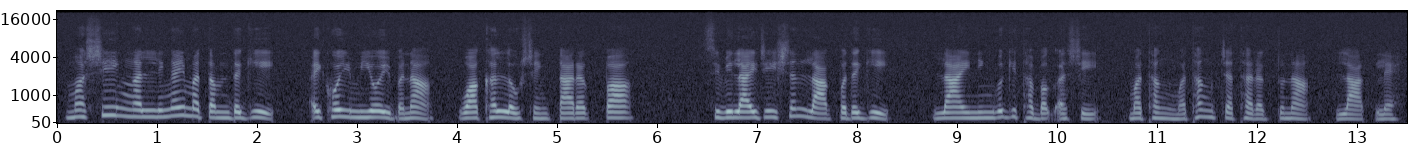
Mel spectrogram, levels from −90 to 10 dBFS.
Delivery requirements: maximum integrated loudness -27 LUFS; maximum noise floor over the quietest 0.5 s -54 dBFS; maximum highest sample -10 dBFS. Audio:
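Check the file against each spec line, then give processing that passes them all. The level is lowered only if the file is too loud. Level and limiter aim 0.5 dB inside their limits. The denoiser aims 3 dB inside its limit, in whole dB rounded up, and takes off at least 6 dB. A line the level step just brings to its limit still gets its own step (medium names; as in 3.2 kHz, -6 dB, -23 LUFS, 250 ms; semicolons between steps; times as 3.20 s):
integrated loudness -29.0 LUFS: pass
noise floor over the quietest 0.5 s -50 dBFS: fail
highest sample -9.5 dBFS: fail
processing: noise reduction 7 dB, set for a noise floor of -50 dBFS; peak limiter -10.5 dBFS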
